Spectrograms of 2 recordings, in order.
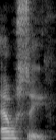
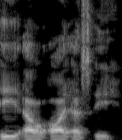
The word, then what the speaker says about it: Elise: Is it Elsie? Alexa, how do you pronounce E L I S E? I pronounce that Elise, but I'm always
